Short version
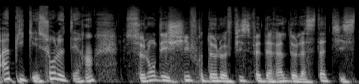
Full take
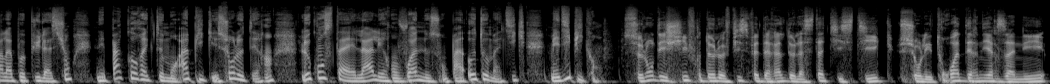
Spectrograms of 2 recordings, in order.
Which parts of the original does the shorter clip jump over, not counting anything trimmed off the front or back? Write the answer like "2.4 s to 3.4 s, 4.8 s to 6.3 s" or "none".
3.0 s to 6.2 s

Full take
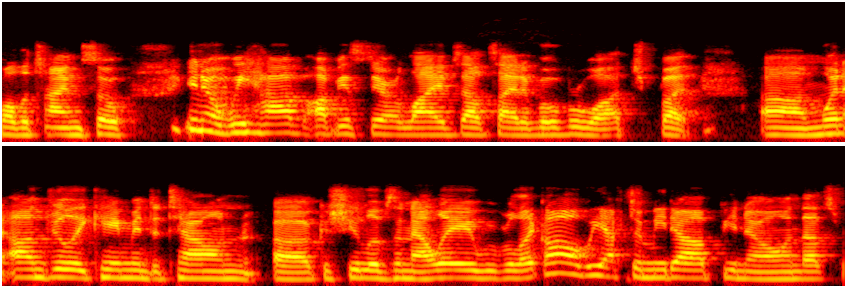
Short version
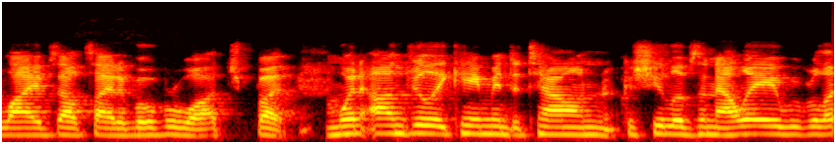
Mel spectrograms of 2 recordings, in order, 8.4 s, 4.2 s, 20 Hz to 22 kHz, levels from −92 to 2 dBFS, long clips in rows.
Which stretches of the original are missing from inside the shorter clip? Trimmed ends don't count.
3.7 s to 4.0 s, 5.5 s to 5.8 s

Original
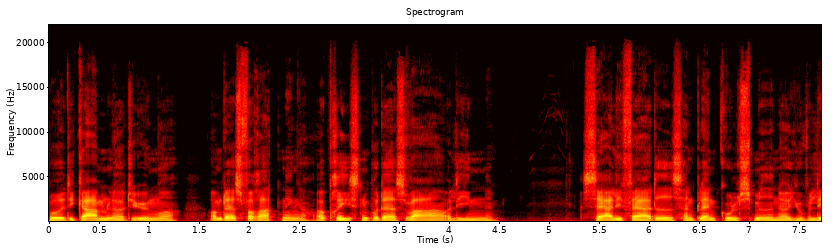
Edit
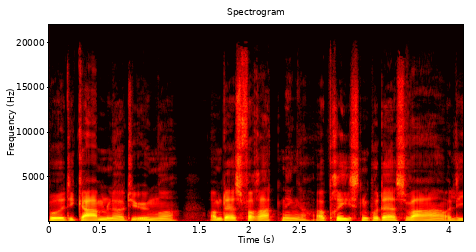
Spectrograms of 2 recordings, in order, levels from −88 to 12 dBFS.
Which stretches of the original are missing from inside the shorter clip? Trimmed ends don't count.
none

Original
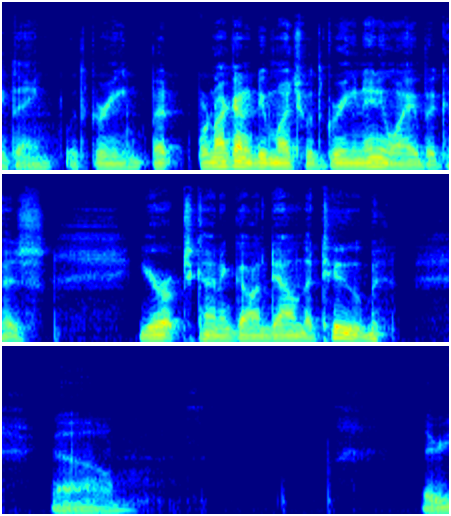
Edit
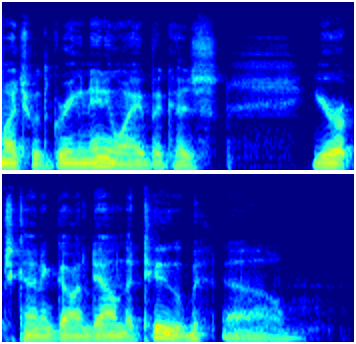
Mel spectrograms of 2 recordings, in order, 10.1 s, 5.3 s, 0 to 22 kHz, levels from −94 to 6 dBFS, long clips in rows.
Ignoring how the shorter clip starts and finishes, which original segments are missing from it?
6.3 s to 7.0 s

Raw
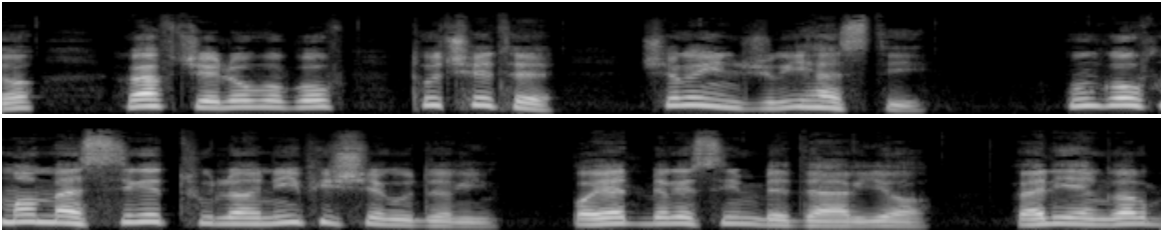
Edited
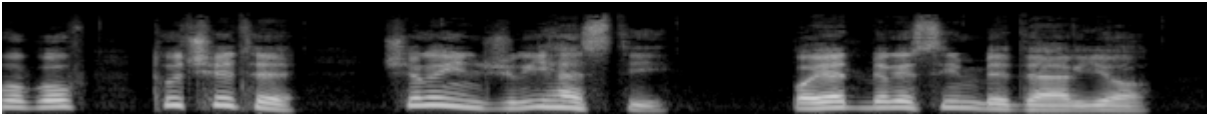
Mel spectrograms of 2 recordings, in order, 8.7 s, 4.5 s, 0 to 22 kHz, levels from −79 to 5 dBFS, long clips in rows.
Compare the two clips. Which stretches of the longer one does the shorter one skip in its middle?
3.8 s to 6.3 s

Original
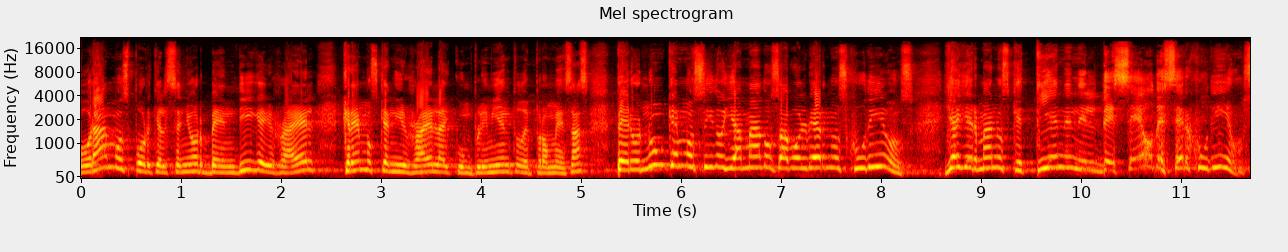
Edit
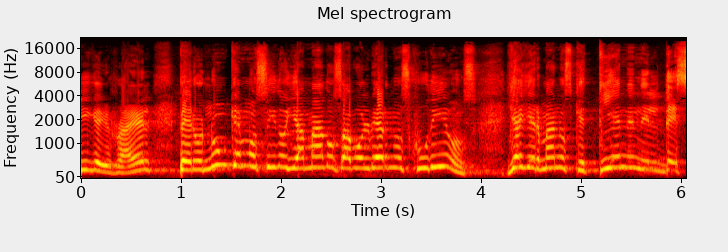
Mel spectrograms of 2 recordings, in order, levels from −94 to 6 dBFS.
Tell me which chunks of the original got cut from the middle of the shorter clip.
2.6 s to 5.3 s

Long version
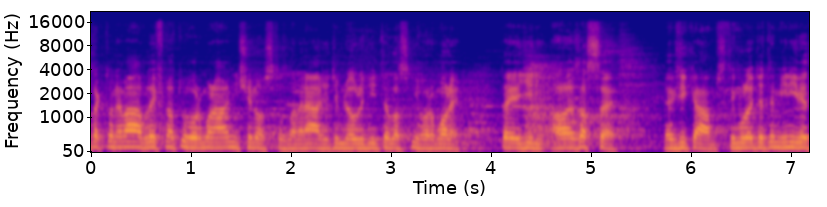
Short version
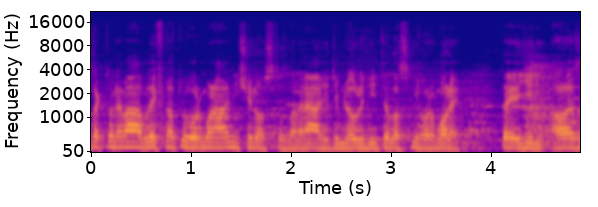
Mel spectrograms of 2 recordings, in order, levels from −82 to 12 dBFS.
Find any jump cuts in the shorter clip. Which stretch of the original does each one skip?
none

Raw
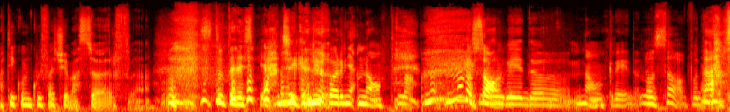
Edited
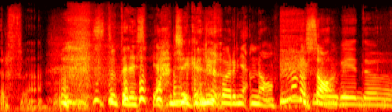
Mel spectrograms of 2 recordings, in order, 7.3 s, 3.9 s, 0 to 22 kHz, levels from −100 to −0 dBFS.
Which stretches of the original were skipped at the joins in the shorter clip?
3.9 s to 4.5 s

